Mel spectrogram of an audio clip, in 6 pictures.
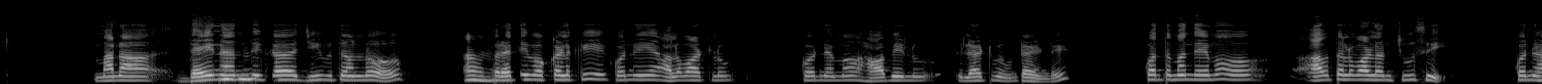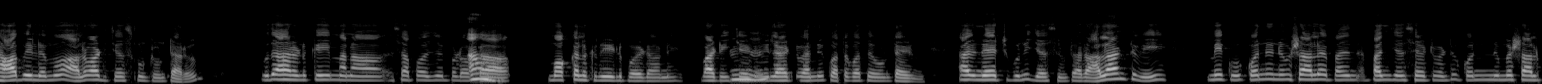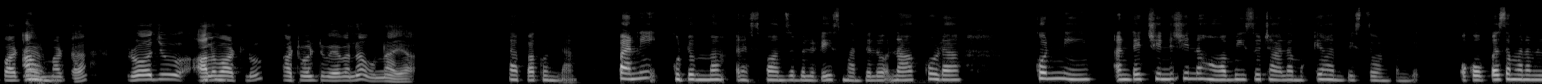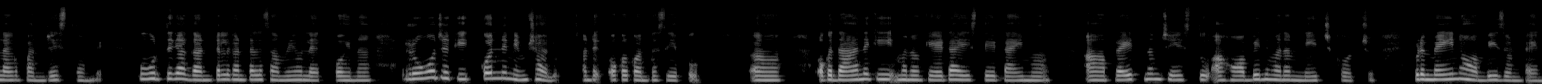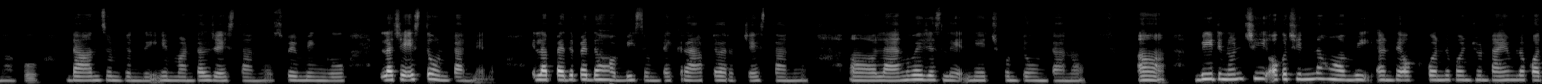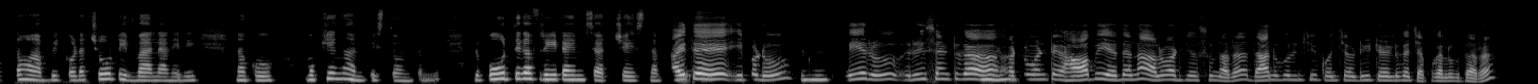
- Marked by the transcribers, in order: tapping; in English: "రెస్పాన్సిబిలిటీస్"; lip smack; in English: "హాబీని"; in English: "మెయిన్"; in English: "క్రాఫ్ట్ వర్క్"; in English: "లాంగ్వేజెస్"; other background noise; in English: "హాబీ"; in English: "హాబీ"; in English: "ఫ్రీ"; in English: "సెర్చ్"; in English: "రీసెంట్‌గా"; in English: "హాబీ"; in English: "డీటెయిల్డ్‌గా"
- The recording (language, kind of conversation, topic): Telugu, podcast, రోజుకు కొన్ని నిమిషాలే కేటాయించి ఈ హాబీని మీరు ఎలా అలవాటు చేసుకున్నారు?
